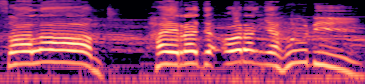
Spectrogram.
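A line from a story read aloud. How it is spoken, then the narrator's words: Mocking shout. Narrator (Indonesian): pura-pura memberi hormat kepada Yesus dengan berteriak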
